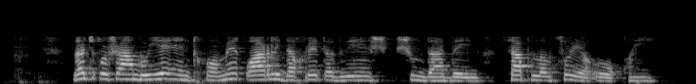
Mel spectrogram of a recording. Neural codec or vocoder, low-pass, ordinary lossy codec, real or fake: none; 3.6 kHz; Opus, 64 kbps; real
